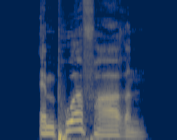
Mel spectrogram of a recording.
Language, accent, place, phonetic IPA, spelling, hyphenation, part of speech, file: German, Germany, Berlin, [ɛmˈpoːɐ̯ˌfaːʁən], emporfahren, em‧por‧fah‧ren, verb, De-emporfahren.ogg
- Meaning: 1. to drive up 2. to startle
